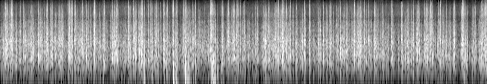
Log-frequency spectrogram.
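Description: Indian Railways passenger train running at speed, heard from inside the carriage by the window: a steady rumble and rattle of wheels on track, mixed with wind buffeting the microphone. A few heavy low thumps come about three to four seconds in.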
